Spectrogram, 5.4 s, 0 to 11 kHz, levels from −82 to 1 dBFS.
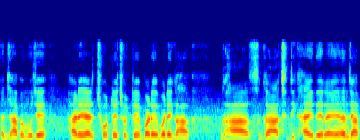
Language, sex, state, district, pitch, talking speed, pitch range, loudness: Hindi, male, Uttar Pradesh, Varanasi, 130 Hz, 165 wpm, 120-140 Hz, -17 LUFS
